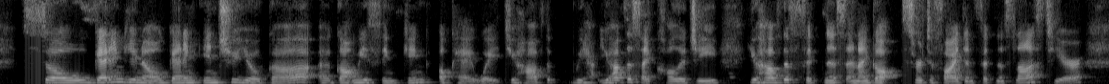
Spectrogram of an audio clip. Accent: Beirut, Beirut Governorate, Lebanon; also born or lived in Belgium; Basically, I was born in Belgium and raised there until the age of 6. And then my parents moved back to Beirut, their hometown.

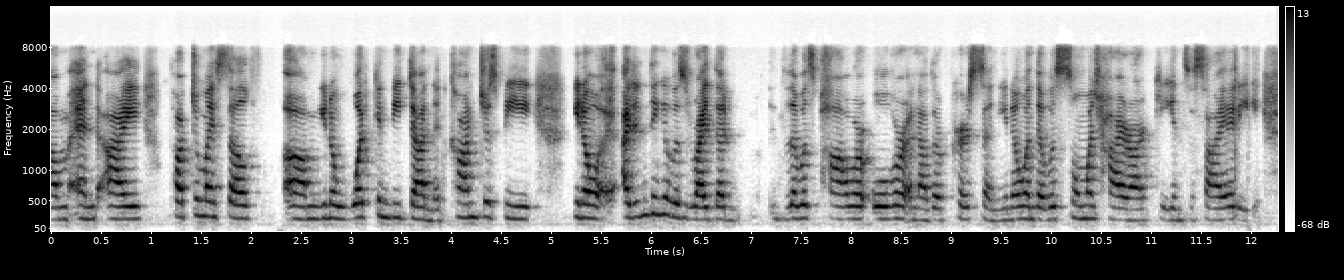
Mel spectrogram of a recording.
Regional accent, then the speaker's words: India; I saw the deep impact of classism and casteism in my community and folks around me growing up in India.

